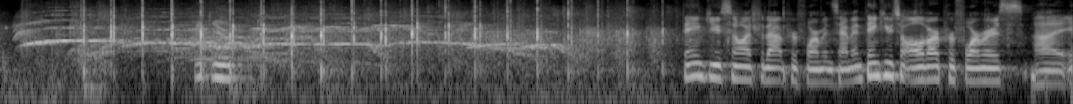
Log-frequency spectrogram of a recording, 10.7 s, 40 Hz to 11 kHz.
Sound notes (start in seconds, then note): 0.0 audience cheers; 0.0 audience applauds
